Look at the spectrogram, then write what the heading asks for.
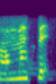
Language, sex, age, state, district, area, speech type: Odia, female, 60+, Odisha, Gajapati, rural, conversation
